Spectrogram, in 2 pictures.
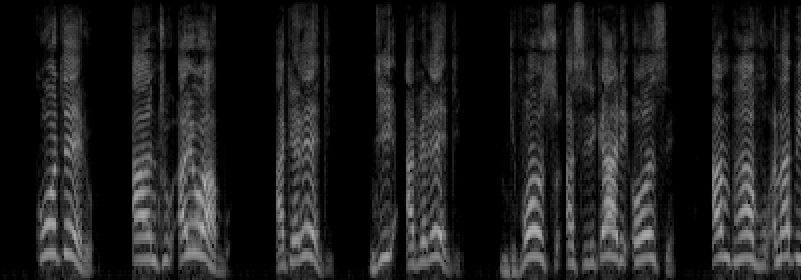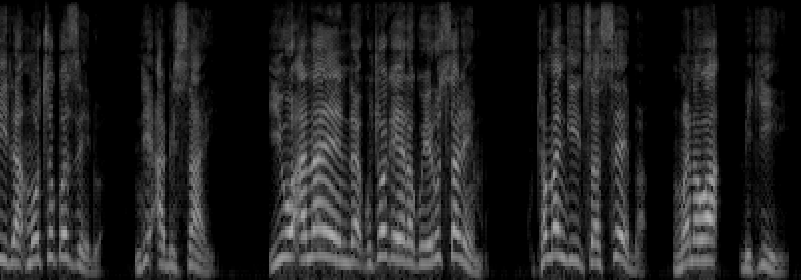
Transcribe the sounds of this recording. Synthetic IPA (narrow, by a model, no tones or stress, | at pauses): kɔɔtɛɾɔ̰ | antʰuʔajɔwaɓɔ | akɛɾɛti̥ | ndiapɛɾɛti̥ | ndipɔnsɔʔasiɾikaliʔɔnsɛ | ampʰaɱvuʔanapitamɔt͡sʰɔkɔzɛɗwa | ndiʔaɓisaːjḭ | iwɔʔanaɛndak̬ut͡ʃɔk̬ɛɾak̬ujɛɾusalɛmu | ku̥tʰamaŋɡit͡sasɛɓa̰ | mwanawa | ɓikiːɾi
